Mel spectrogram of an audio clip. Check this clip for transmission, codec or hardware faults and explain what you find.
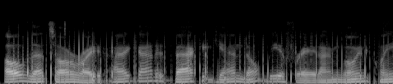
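Three faults show up, and they overlap. The speech comes through a G.722 call path at 64 kbps, so nothing sits above 8 kHz.

Buffer tearing runs the whole way through. The writer and the hardware reader of the playback ring buffer have drifted until they cross inside each period. A small slice of every buffer, well under a tenth, plays audio from about 150 ms earlier, with hard joins on both sides. That gives a steady robotic buzz at 21.5 Hz, which fits a 2048-sample buffer, and you only hear it while there's signal.

Repeated stalls (stutter) run from 0.94 to 2.35 s. Packets kept arriving late, so the jitter buffer drained about two dozen times. Each time, the receiver stretched the last sound to cover the wait. The longest wait was 32 ms, and 303 ms were filled that way, about 21% of the span. Nothing is actually lost, but the speech drags and hiccups in short, choppy bursts across that stretch.

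A jitter buffer slow-down runs from 3.06 to 3.3 s. The receiver was rebuilding its reserve by repeating single pitch periods back to back, which added 42 ms. Playback there runs at about 86% speed with the pitch unchanged. It sounds drawn out, with sounds held a touch too long, rather than stuttered.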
